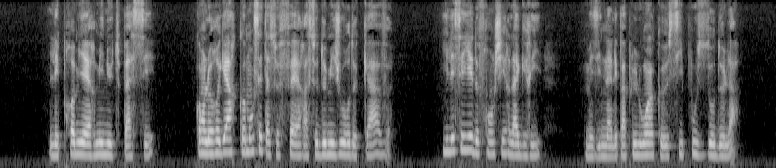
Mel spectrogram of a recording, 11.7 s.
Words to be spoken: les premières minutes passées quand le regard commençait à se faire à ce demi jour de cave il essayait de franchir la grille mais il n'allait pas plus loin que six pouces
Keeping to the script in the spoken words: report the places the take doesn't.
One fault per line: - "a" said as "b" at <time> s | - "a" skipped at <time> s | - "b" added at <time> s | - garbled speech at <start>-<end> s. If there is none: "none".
none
